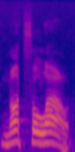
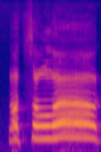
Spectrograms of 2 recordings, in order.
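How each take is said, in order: First: Said in the usual way. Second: Slow, high shouted echo; hammed-up bellow; mock shout. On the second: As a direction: yell it back to mock him.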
